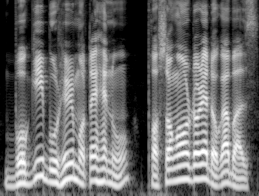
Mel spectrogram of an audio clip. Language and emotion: Assamese, neutral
